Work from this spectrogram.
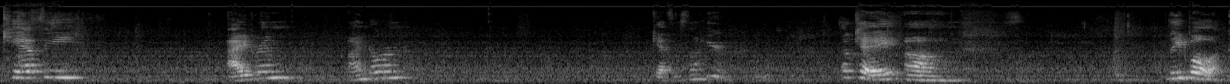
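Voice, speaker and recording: A woman jokes her way through the welcomes and prize draws at a club meeting, speaking slowly with a loud, chatty ease. Her slightly high voice comes from across an echoey room. A noisy room tone runs underneath. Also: lively intonation, far from the mic. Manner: joking, chatty, self-mocking, loud. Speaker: hospitality chair giving out door prizes.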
